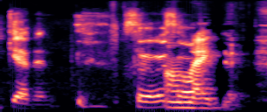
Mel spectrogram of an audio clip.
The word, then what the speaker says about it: Kenon: But people pronounce it canon and it really phonetically should be Kennon.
